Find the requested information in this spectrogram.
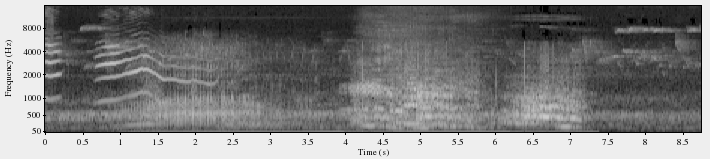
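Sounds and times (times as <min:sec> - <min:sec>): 
deep terrible roars of wild monsters: 0:00.8 - 0:07.4.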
